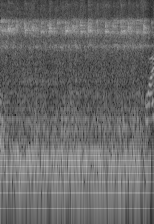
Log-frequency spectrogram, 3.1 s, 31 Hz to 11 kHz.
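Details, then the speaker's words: Honda K24 engine swapped into a BMW E30 with stock cams, idling: uneven, lumpy idle that stumbles and never settles; wideband shows it running very rich at 0.7 lambda, base ignition timing not yet set; wideband fix hoped, cause unconfirmed. "so you guys can hopefully hear just still the rough idle I'm hoping that this wideband sensor is able to actually fix that"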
